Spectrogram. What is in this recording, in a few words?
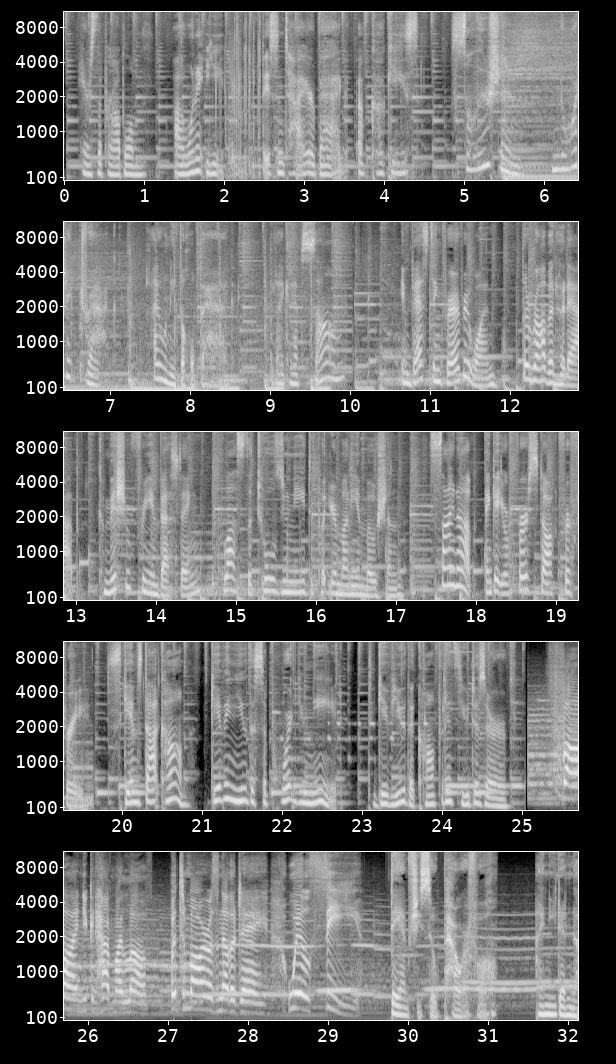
commercial, english female voices american accent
